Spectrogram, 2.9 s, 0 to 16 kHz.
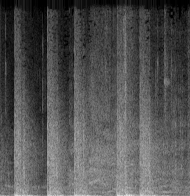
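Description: Gunfire in the zombie survival game 7 Days to Die, several loud broadband shots landing at irregular intervals amid ongoing game noise.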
